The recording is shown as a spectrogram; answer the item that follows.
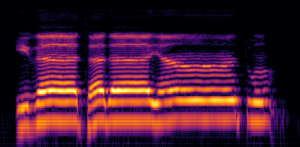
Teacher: إخفاء. Hide the sound of noon and produce a nasal sound.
